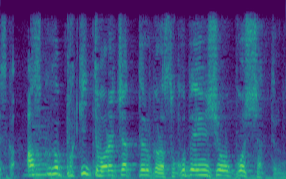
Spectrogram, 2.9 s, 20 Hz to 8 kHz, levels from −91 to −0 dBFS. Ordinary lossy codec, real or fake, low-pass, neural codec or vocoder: none; real; 7.2 kHz; none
